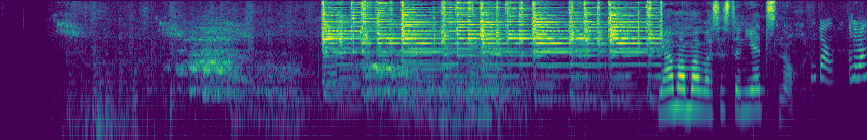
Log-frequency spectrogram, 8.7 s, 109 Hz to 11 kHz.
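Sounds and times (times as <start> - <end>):
horse hooves clopping: 0.4 - 8.6
horse with a rider neighing at the stable door: 1.7 - 5.2
bright high tonal phone ringtone: 3.2 - 6.6
speech: 6.6 - 8.2.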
